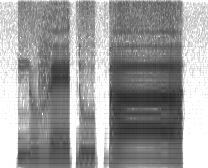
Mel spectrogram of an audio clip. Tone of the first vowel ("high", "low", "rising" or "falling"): low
